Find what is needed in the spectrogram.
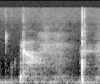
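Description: Near silence, with a faint breath about half a second in and a soft click near the end.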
